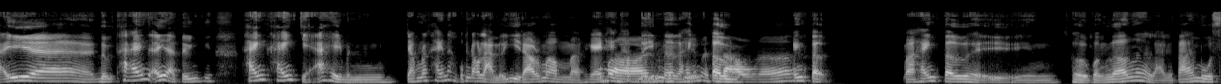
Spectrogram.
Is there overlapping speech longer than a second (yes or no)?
yes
